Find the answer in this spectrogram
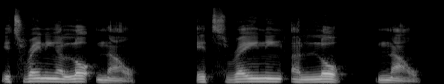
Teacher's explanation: If you cut that T from the word lot, that's still okay because this is intelligible, understandable. And many native speakers do this, as a matter of fact.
